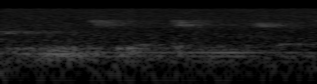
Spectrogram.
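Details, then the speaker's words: Adult woman's stomach growling from hunger: faint, drawn-out gurgling rumble with squeaky tonal notes. "my god did you guys hear my stomach actually bershka jeans and they're the medium rise cargo straight my stomach growled I'm getting hungry I'm getting hungry"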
